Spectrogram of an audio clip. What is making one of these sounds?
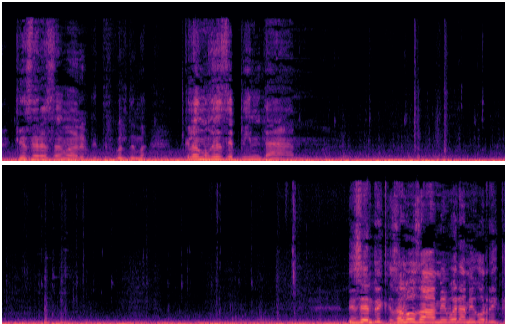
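A car engine hums with road rumble from inside a moving car.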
